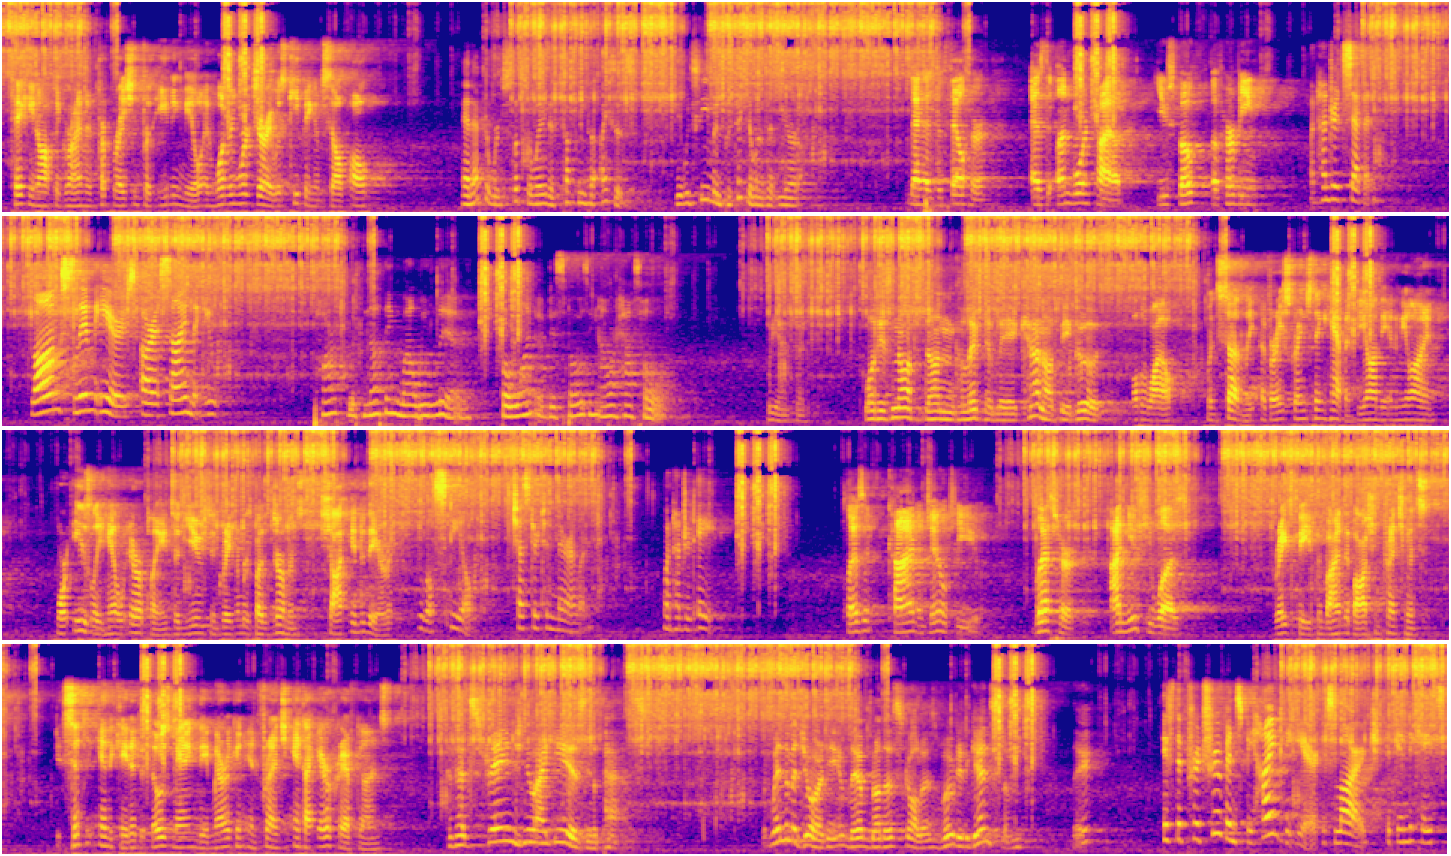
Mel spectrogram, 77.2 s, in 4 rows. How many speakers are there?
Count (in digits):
6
